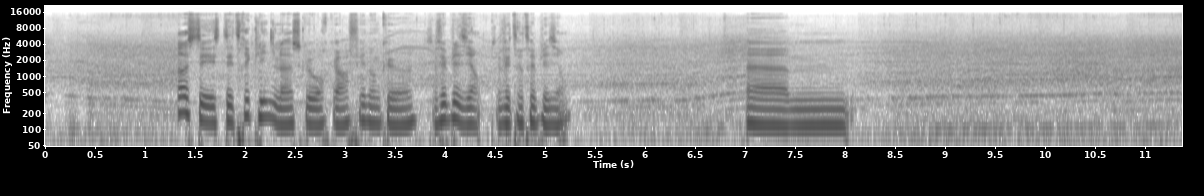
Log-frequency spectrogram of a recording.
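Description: A racing car engine whines steadily.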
